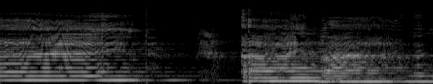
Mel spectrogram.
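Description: A sung vocal track played back through Logic Pro X's Ensemble chorus effect: long held, sustained notes. The voice drops away about a second and a half in and comes back strongly about two and a half seconds in.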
